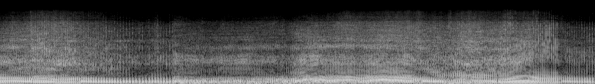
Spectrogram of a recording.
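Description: Another dirt bike engine whines nearby as it races and jumps.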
